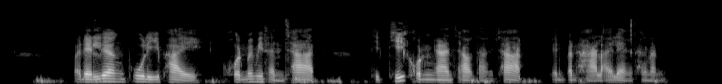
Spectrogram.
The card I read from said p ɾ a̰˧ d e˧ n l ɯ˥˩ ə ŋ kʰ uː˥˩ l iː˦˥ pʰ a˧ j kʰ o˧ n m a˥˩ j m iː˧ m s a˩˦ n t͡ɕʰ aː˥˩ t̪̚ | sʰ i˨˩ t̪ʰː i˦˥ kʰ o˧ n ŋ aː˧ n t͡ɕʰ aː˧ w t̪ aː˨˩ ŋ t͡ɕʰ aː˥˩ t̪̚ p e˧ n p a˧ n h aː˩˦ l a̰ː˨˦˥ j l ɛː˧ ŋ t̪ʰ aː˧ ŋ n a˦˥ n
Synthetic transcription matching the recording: p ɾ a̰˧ d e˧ n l ɯ˥˩ ə ŋ pʰ uː˥˩ l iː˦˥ pʰ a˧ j kʰ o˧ n m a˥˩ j m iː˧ s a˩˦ n t͡ɕʰ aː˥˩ t̪̚ | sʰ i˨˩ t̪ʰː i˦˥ kʰ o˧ n ŋ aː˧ n t͡ɕʰ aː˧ w t̪ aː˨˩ ŋ t͡ɕʰ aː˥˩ t̪̚ p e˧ n p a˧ n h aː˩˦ l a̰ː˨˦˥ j l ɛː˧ ŋ t̪ʰ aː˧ ŋ n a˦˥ n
